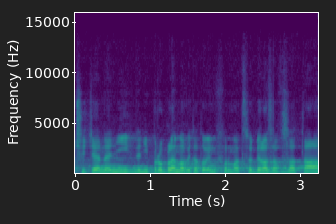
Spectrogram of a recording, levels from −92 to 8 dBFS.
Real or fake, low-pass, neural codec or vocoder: fake; 14.4 kHz; autoencoder, 48 kHz, 128 numbers a frame, DAC-VAE, trained on Japanese speech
